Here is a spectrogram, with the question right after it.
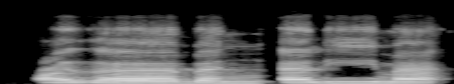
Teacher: Jadi di nunnya itu dibaca jelas dibaca izhar nun sukunnya ya minun adzaban alima ya tidak boleh juga dibacaaban alima k tidak boleh karena ee tidak dibaca gunah tapi dibaca izhar.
